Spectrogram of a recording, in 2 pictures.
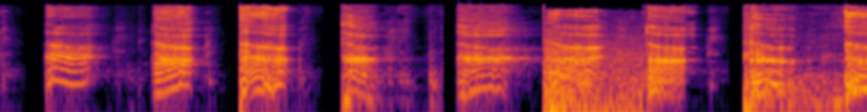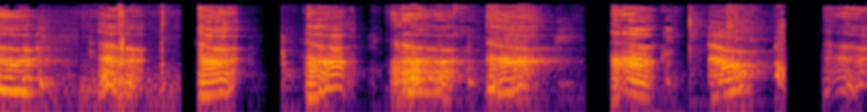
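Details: Long run of loud, deep, voiced belches, roughly one a second, separated by brief pauses; burping.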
